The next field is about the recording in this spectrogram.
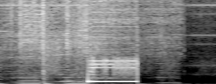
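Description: A telephone call being dialed: a steady electronic tone sounds for about half a second, with a few low thuds before and after it.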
